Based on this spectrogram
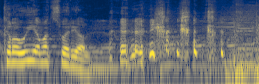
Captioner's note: laughing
